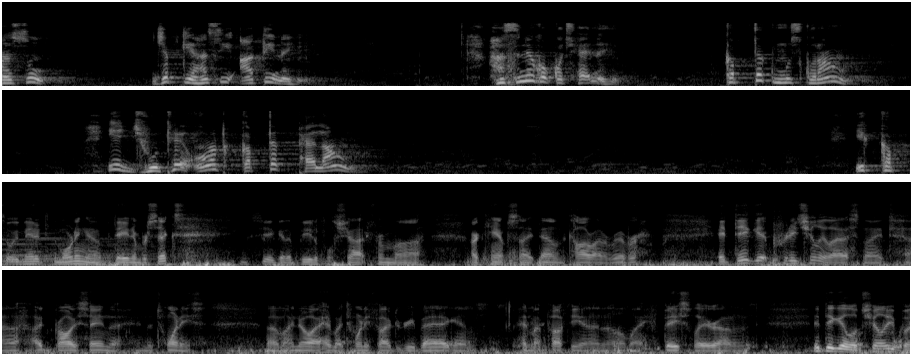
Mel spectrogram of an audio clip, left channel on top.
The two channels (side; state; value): both; different; correlation 0.00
